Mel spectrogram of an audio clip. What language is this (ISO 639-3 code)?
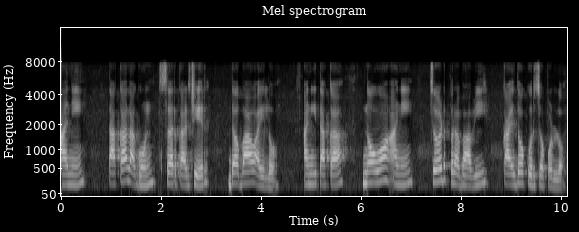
kok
